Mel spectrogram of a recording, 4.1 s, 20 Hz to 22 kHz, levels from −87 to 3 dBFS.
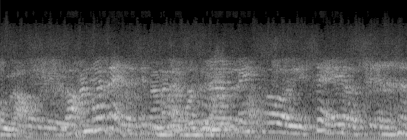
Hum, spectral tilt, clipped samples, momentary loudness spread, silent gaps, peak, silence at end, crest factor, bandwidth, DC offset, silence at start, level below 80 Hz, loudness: none; -6 dB/octave; under 0.1%; 4 LU; none; -8 dBFS; 0 s; 12 dB; 15 kHz; under 0.1%; 0 s; -40 dBFS; -20 LUFS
